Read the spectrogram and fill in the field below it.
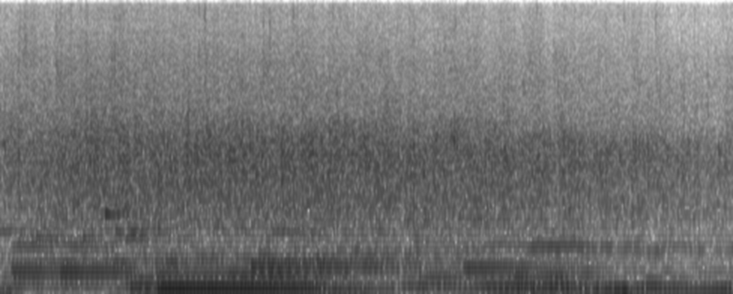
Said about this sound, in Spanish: Dele un aplauso fuerte a Dios por eso.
